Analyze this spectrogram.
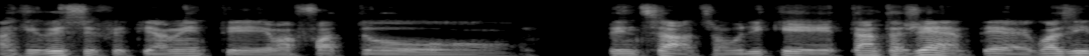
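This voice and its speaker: Over a quiet background, a man speaks at a moderate pace in a bright, sharp tone. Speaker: angler; presenter. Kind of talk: online meeting discussion. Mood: reflective, mildly surprised. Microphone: video call.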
